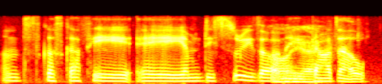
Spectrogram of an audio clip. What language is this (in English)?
Welsh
